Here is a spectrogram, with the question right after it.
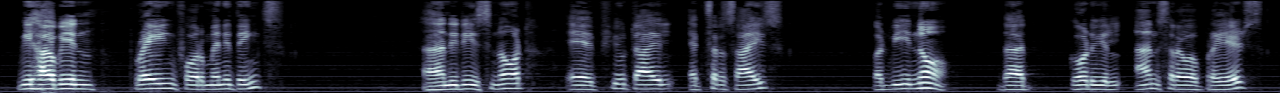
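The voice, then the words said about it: Indian English accent. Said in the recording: “my accent is not American, not British, but Indian English.”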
